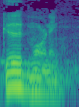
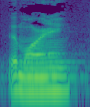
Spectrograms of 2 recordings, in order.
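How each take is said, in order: First: It is said brightly, with real energy. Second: It is said tiredly, with little energy.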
